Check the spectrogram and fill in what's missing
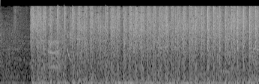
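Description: Gunfire in the video game GTA Online, with a dense, sustained rattle of automatic shots that starts abruptly after a brief quiet moment and keeps going loud and close without a break.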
